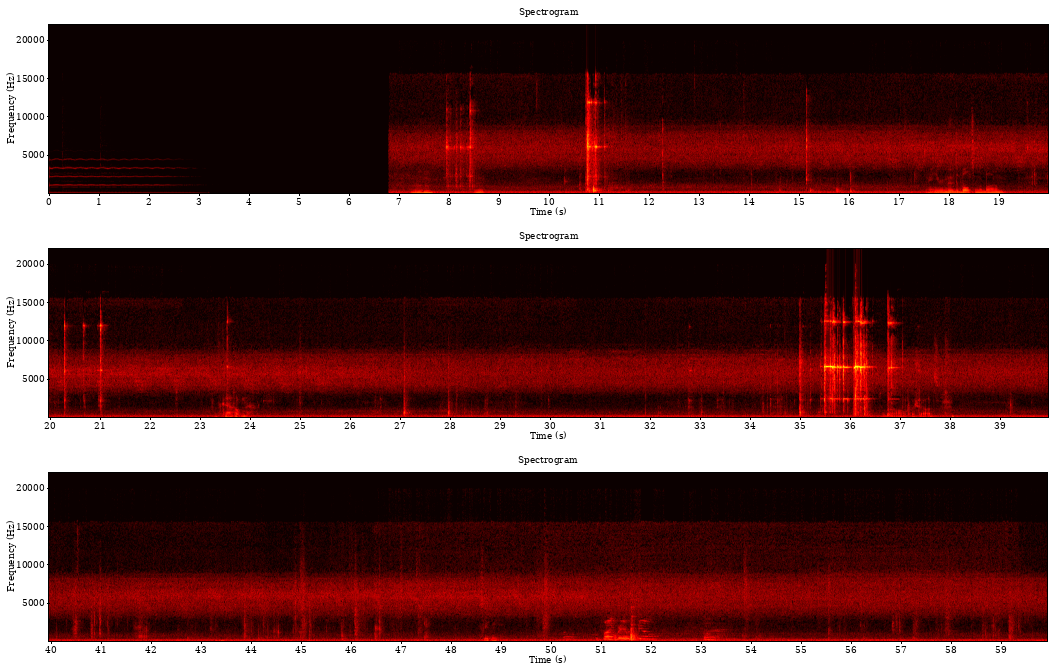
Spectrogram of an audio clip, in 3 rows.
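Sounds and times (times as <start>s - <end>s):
faint high-pitched hiss: 6.8s - 35.3s, 45.8s - 59.8s
crickets chirring: 6.8s - 59.9s
metal tools clinking: 7.9s - 8.6s, 10.7s - 11.3s, 35.1s - 37.2s.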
